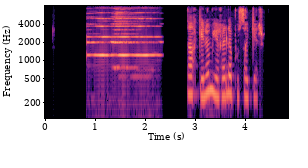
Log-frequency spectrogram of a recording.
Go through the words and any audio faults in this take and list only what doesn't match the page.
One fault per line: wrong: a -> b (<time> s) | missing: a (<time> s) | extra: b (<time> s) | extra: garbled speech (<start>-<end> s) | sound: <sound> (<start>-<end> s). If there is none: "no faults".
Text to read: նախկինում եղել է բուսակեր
sound: squeak (0.8-2.4 s)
